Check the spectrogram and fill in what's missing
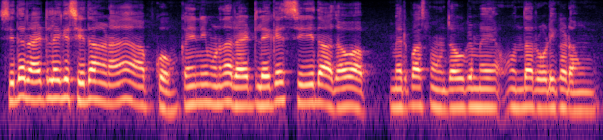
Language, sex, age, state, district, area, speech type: Hindi, male, 18-30, Rajasthan, Jaipur, urban, spontaneous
